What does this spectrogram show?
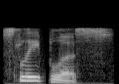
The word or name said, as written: sleepless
